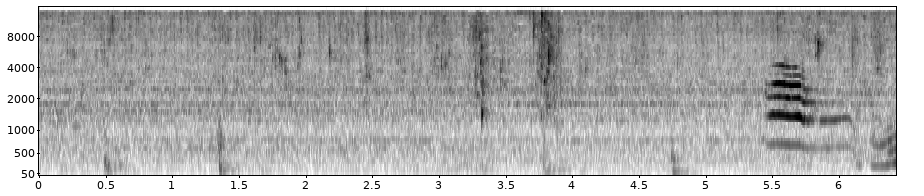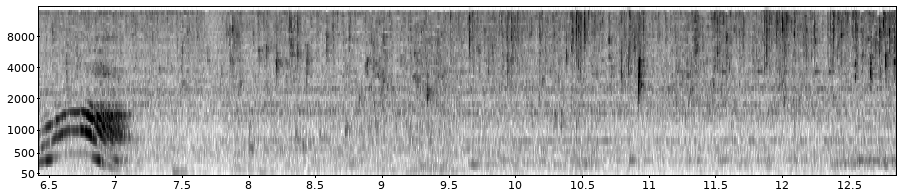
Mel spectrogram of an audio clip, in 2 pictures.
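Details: Domestic cat named Newt, wet during a bath. One short, arching meow rises and falls midway, with a softer cry just before it, against running sink water and quiet handling noises.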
